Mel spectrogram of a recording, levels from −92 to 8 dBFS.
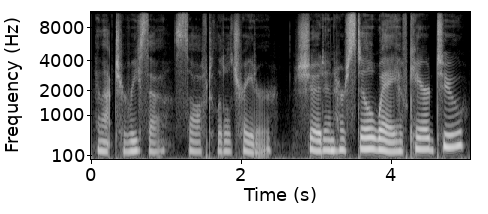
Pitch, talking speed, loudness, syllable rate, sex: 185 Hz, 165 wpm, -18 LUFS, 4.2 syllables/s, female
